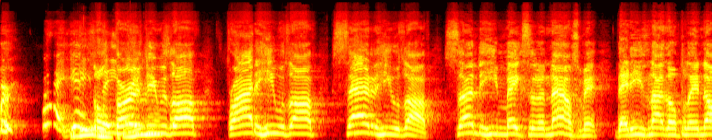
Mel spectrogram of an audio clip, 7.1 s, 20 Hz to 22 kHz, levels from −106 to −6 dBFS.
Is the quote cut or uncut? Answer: uncut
